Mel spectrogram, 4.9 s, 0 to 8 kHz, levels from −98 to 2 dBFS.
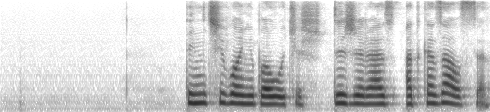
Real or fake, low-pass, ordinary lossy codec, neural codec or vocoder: fake; none; none; codec, 16 kHz, 2 kbps, FunCodec, trained on Chinese and English, 25 frames a second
